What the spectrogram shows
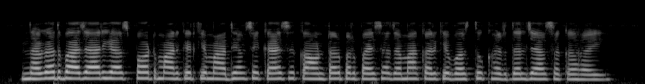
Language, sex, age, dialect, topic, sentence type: Magahi, female, 18-24, Central/Standard, banking, statement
